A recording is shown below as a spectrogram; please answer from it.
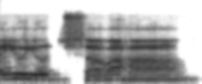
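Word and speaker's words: युयुत्सवः: We have to ensure that we clearly pronounce Yuyutsavaha, and Visarga is ending with Yuyutsavaha, ya Yuyutsavaha. Anything is acceptable to Gita Parivar.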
